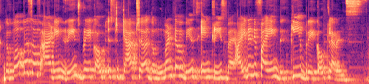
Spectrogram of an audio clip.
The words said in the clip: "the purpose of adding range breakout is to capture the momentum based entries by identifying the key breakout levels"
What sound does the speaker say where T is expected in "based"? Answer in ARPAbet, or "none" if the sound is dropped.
none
